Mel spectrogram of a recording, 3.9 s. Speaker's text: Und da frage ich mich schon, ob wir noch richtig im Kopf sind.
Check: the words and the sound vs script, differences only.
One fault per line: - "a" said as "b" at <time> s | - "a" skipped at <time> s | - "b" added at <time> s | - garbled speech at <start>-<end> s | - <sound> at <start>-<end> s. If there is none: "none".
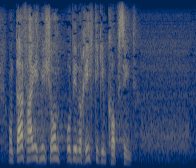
none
